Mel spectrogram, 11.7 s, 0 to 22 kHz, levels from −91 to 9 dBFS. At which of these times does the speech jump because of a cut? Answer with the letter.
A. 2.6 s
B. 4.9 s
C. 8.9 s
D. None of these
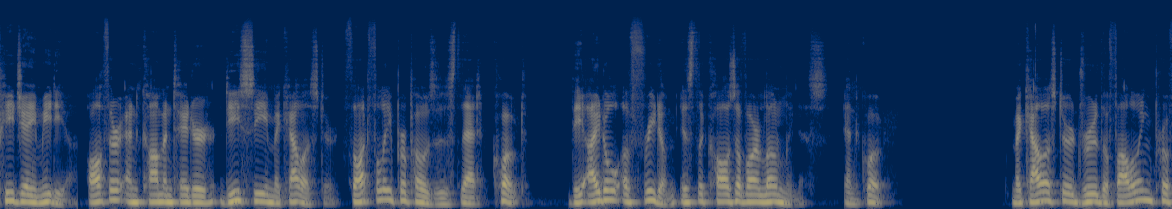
D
